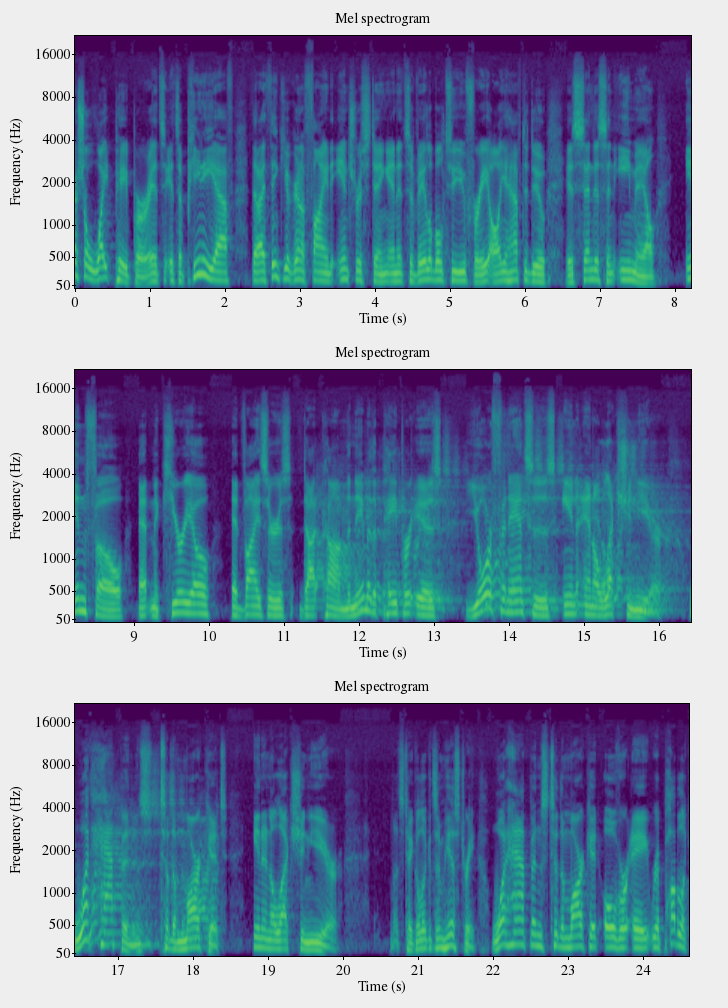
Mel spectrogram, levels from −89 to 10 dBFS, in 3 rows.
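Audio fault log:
11.39–18.43 s, feedback echo between two devices: the speech returns as a trailing repeat roughly every 150 ms, peaking at about 11 dB below the direct speech. A second device in the same room is playing back what this microphone sent, and this microphone picks that playback up again. The local echo canceller only removes audio from its own loudspeaker, so the acoustic loop between the two devices goes uncancelled and each word comes round again at that fixed delay.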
